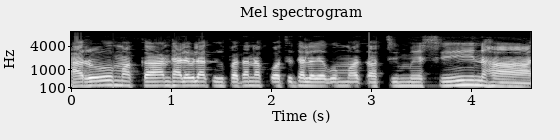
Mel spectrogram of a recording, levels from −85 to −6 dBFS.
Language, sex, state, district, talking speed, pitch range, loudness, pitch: Hindi, female, Bihar, Sitamarhi, 170 wpm, 160-175 Hz, -16 LUFS, 165 Hz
